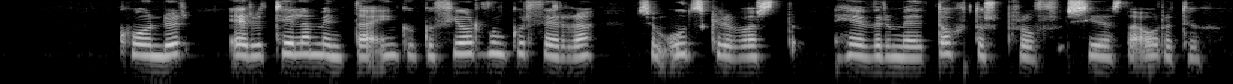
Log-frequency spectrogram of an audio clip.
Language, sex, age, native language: Icelandic, female, 30-39, Icelandic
